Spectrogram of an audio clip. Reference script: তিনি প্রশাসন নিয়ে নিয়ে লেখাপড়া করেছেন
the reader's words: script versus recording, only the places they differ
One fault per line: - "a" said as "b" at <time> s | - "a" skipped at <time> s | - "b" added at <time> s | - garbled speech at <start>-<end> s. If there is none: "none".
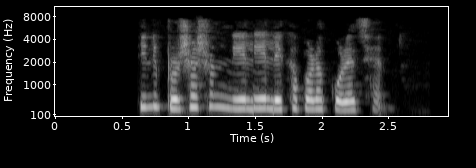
none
